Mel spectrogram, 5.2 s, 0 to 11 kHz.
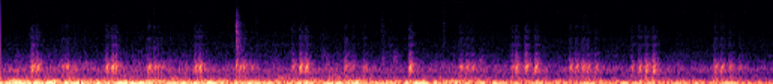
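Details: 2009 Honda Civic braking: light rhythmic squeaky-bed squeak about twice a second over low road rumble, heard only with light brake pressure; source not pinned down.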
